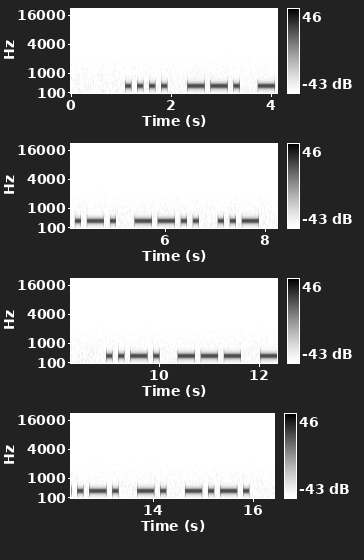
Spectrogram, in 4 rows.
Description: Morse code, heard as a keyed tone, hand-sent with a paddle, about 10 wpm, 410 Hz. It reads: HGCZU FOCNC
